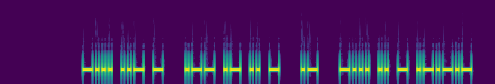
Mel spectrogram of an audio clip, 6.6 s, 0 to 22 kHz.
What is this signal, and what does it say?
Morse code, heard as a keyed tone, about 28 wpm, 700 Hz. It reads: BUT WAIT A BIT.
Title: Sentences from Top 900 Words 28wpm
